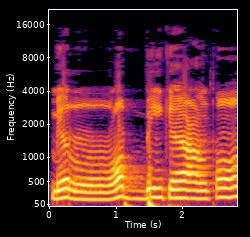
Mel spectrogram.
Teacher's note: من ربک، کاف کو باریک پڑھیں گے، من ربک عطاء، عین پڑھیں گے اور طا کو موٹا کرنا ہے آپ نے۔ آگے الف مدہ کے بعد اسی کلمہ میں حمزہ ہے، مد واجب یا مد لازم 3 سے 4 سیکنڈ ایکسٹرا آپ نے مد کرنی ہے۔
